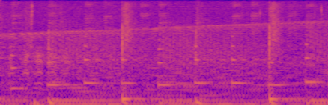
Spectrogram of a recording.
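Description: Minecraft sheep bleating near water, several short bleats spaced roughly half a second apart over a low steady background hum, fairly faint, no voices.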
